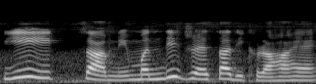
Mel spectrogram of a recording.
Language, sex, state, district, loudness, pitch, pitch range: Hindi, male, Punjab, Pathankot, -18 LUFS, 235 Hz, 195-275 Hz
